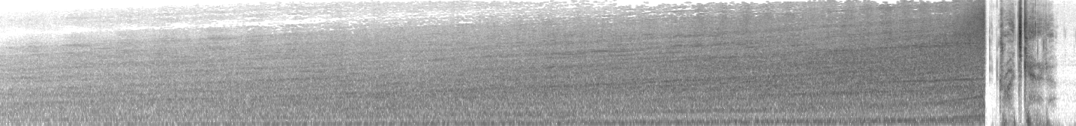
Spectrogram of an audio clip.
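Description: An intro sound-effect riser: a rushing swell that builds steadily in loudness and pitch, then cuts off suddenly about a second before the end, followed by a few short, choppy sounds.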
